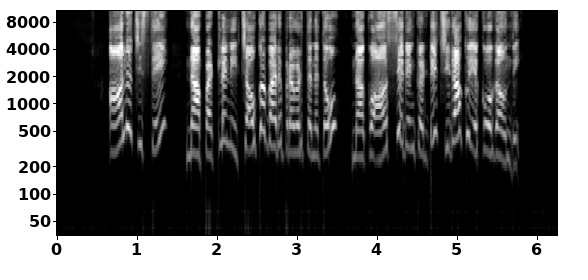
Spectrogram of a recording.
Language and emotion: Telugu, angry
